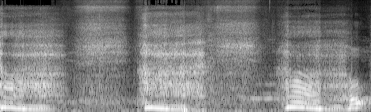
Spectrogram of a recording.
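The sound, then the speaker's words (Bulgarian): Deep breaths drawn in during a guided prayer, a few long, breathy inhalations with a rasping, partly voiced edge, each swelling loudly and then fading, heard alone. “Вдишай дълбоко три пъти.”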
